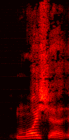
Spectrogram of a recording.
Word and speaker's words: Moshe: And before we had Moshe, is how we pronounce it, means Moses in Hebrew. Before we had Moshe, another family had him for 40 years.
